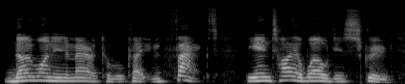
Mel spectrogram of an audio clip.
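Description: A man's voice: fairly high pitch, moderate pace. Rambling man with a raised voice. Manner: rambling, repeats "right" and "okay". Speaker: vlogger. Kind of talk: casual opinion rant to camera.

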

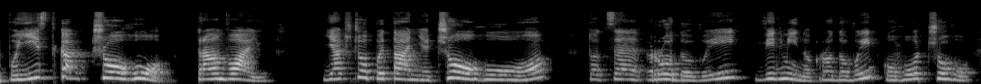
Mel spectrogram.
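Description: A woman teacher leads a grammar lesson for young pupils. She speaks at an unhurried, dictating pace, spelling things out word by word. Her voice sits a little higher than most women's. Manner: slow, deliberate dictation with clear enunciation. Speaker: primary school teacher. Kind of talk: Ukrainian grammar lesson for fourth graders.

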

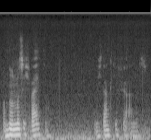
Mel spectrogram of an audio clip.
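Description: An actor playing a gentle, kind man speaking calmly to a young woman in an old film drama. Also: mid-range voice, a little fast, background noise, lightly acted.

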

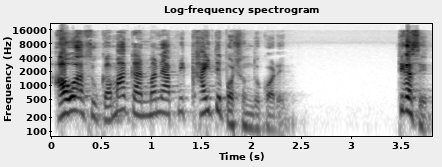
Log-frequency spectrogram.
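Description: A language teacher, giving a beginner lesson and repeating words slowly so learners can follow. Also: mid-range voice, huge pitch swings.

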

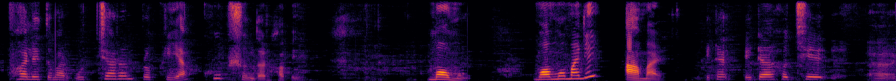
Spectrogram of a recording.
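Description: A woman with a Bengali accent teaching a Sanskrit lesson at a board, spelling words out letter by letter and asking her students checking questions. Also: a little high. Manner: asks the class checking questions. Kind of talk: classroom lesson at a whiteboard.

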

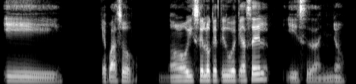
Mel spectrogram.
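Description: A man's voice: on the high side, slow pace, darkish tone, clean tone, no echo, studio quality. Man telling a candid story. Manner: candid storytelling, mixes in English words. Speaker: podcast host.

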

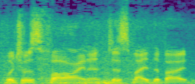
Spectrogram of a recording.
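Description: Relaxed man narrating aboard a windy sailboat. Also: fairly low pitch, normal speed. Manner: relaxed, matter-of-fact, with sailing jargon. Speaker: sailing vlog host. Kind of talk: casual vlog narration. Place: open cockpit of a sailing catamaran at sea. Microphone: handheld camera mic, wind on it. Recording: windy outdoor camera audio. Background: wind and water noise.

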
